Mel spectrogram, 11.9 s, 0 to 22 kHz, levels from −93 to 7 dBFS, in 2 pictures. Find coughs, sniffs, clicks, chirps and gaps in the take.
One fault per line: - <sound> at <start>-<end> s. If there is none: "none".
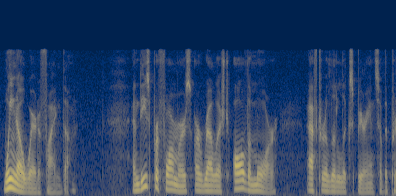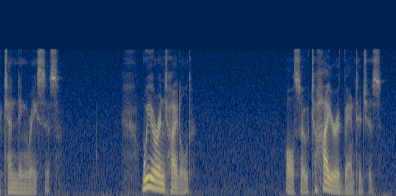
none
